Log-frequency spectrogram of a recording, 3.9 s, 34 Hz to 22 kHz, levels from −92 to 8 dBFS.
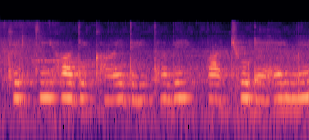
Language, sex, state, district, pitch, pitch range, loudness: Chhattisgarhi, female, Chhattisgarh, Sukma, 240 Hz, 235-245 Hz, -20 LUFS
